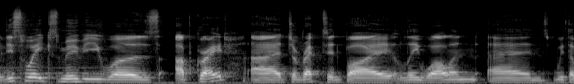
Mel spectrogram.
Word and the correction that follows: Leigh Whannell: I never know how to pronounce his oh, name. Oh yeah, it's Leigh Whannell.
